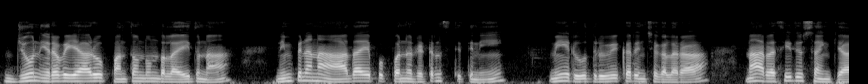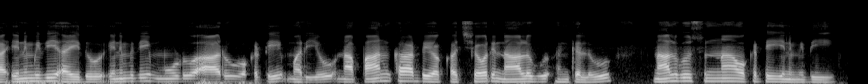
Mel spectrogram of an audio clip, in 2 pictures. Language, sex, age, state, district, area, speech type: Telugu, male, 18-30, Andhra Pradesh, Sri Balaji, rural, read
